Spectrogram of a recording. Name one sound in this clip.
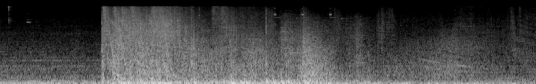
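Heavy weapons fire and explosions boom and crackle.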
